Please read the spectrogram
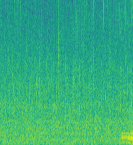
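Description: Chicken pieces in oil and juices cooking over the flame in a kadhai, giving a steady sizzling hiss.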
